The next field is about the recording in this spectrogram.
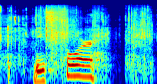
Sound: plastic crunching

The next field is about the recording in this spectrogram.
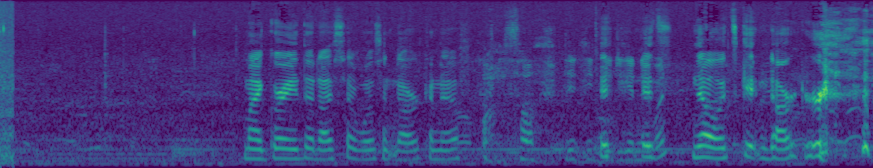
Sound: laughing

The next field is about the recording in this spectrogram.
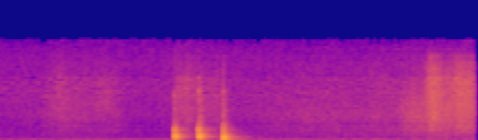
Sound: knock on door

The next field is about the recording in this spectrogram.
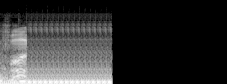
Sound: audio cuts

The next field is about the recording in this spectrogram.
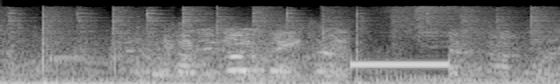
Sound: beep

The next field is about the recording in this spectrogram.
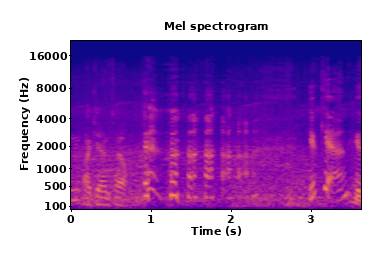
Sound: laughs

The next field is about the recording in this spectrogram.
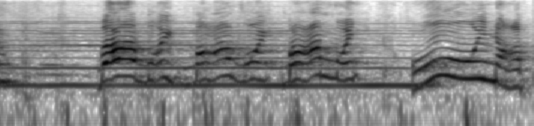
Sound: crying

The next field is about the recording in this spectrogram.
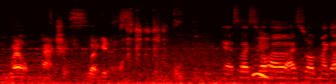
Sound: whoosh noises

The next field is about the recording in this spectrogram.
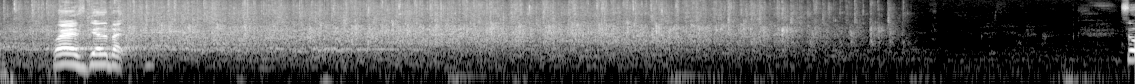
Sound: applause

